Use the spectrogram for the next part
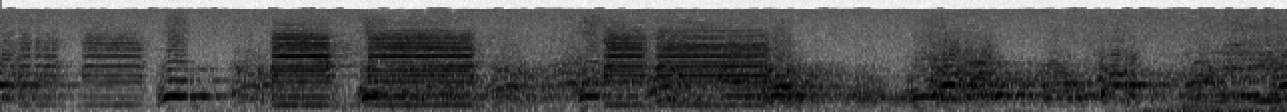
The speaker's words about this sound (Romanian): Știi că pe mine nu mă mai latră câinii? Atunci pe cine o lătrade, au făcut atât alarmă?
